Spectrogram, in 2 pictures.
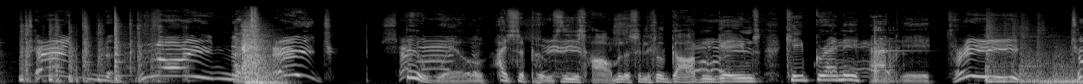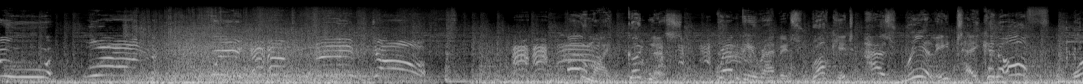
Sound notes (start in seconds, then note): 12.2 rockets igniting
